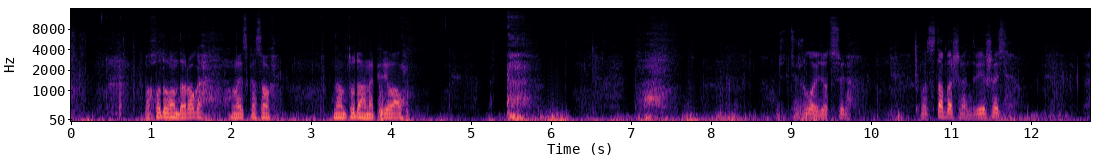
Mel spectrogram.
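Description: A man talks close by, out of breath.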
